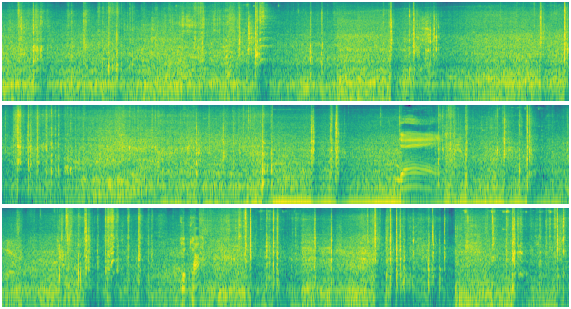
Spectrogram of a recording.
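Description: Skateboard wheels rolling on a concrete sidewalk, with repeated sharp pops and clacks of the board as flatground tricks are tried and landed. A low hum runs for several seconds in the middle.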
